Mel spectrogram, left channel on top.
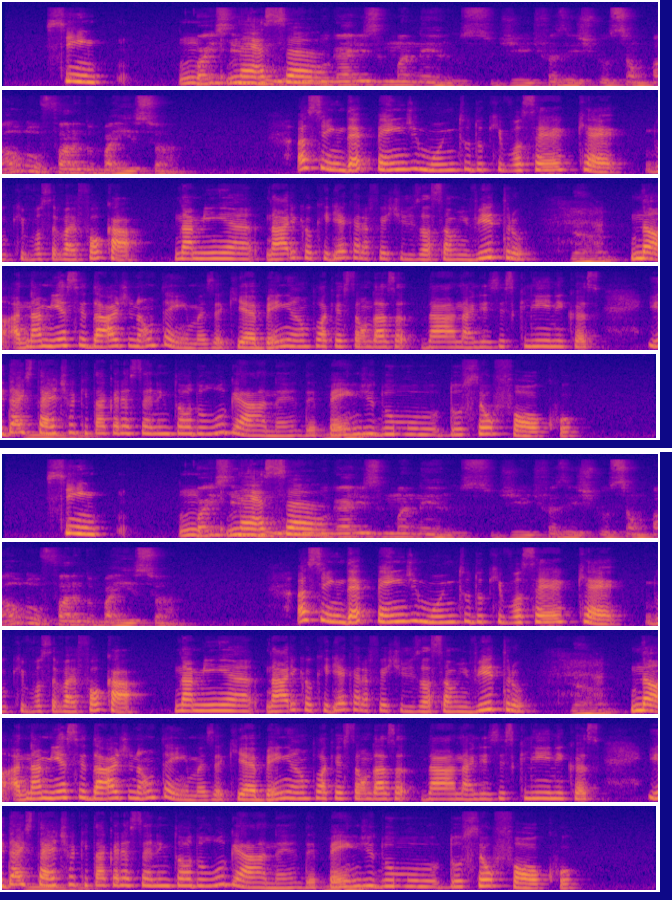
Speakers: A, on the right; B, on the left.
A: Sim, n-
B: Quais seriam
A: nessa.
B: lu- lu- lugares maneiros de, de fazer? Tipo, São Paulo ou fora do país só?
A: Assim, depende muito do que você quer, do que você vai focar. Na minha, na área que eu queria, que era fertilização in vitro.
B: Aham.
A: Não, na minha cidade não tem, mas aqui é bem ampla a questão das da análises clínicas e da
B: Uhum.
A: estética que está crescendo em todo lugar, né? Depende
B: Uhum.
A: do, do seu foco.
